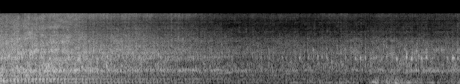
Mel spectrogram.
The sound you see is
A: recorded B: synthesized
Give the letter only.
B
